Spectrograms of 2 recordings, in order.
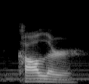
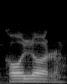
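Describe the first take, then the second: First: The second syllable has a reduced schwa vowel. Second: The second syllable has a full, clear vowel. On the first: The speaker calls it right. "So it's just lur" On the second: The speaker calls it wrong. "you don't say color"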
